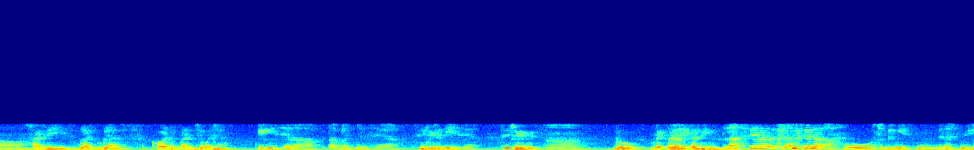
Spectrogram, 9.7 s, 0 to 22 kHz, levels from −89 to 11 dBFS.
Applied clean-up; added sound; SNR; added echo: none; none; none; none.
